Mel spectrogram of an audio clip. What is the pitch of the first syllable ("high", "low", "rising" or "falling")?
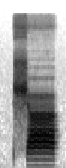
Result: high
